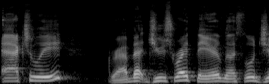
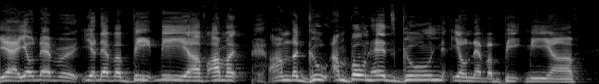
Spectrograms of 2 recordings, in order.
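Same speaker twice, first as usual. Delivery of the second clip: goofy toad-like voice, higher pitch; 4 semitones higher, 3 dB louder than usual. Voicing a drawn goon character taunting: half toad, half goofball voice. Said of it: "sounds like a half toad and half goofball".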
